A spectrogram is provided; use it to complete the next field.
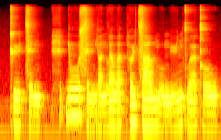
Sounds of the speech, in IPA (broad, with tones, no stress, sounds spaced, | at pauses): kʰ yː˨ t̚ s ɪ˨ ŋ | h ɪ˥ k̚ j uː˥ s ɪ˨ ŋ j ɐ˨˧ n l ɐ˧ w ɐ˨˥ t̚ h ɵ˧ ɥ t͡s aː˨˧ w m uː˨˩ ŋ yː˨˥ n kʷʰ œː˧ kʰ o˧ w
